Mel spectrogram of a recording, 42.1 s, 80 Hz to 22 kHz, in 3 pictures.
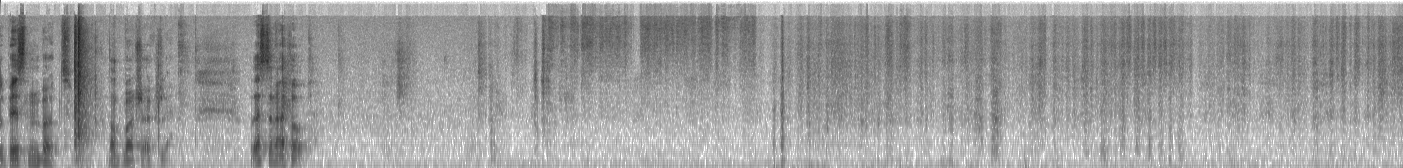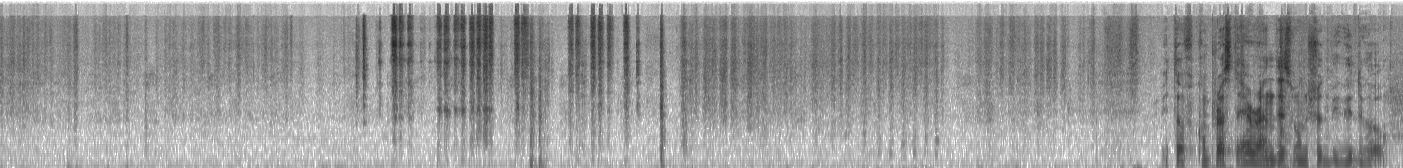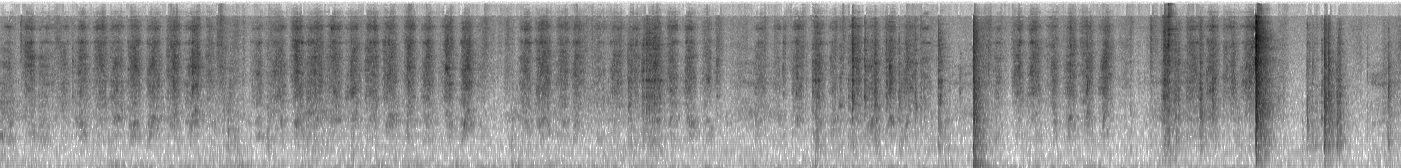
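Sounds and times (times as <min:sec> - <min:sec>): metal parts scraping: 0:39.6 - 0:40.6.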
